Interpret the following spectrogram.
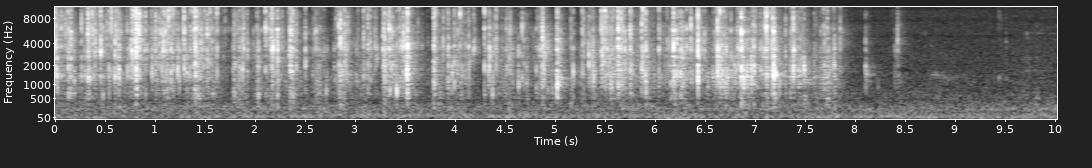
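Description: Plastic Sour Patch Kids candy bag crinkling as it is handled and rummaged through, the rustling stopping about eight seconds in.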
